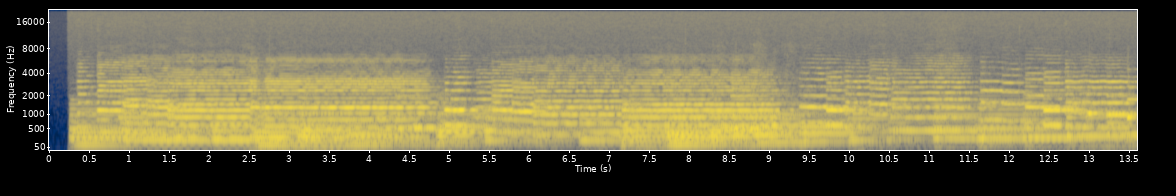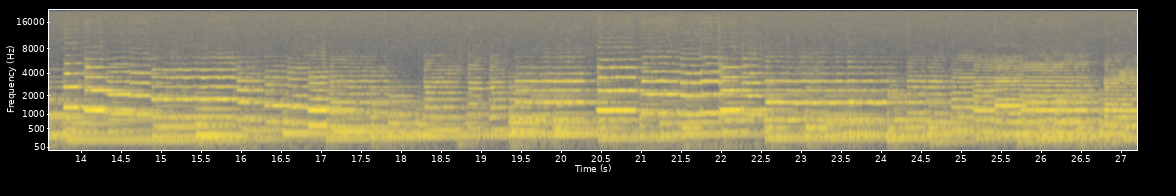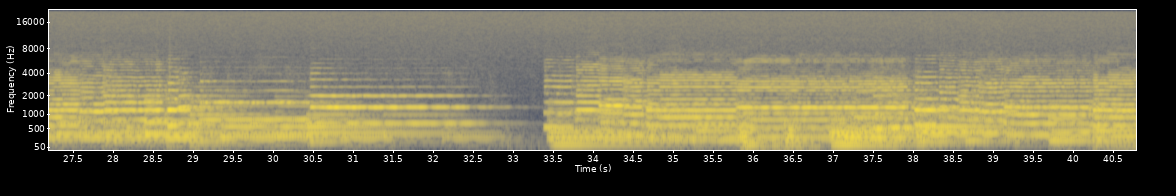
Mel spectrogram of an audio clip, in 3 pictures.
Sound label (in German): für Oboe und Klavier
